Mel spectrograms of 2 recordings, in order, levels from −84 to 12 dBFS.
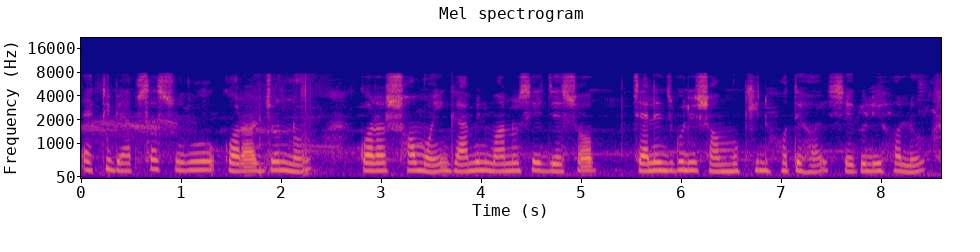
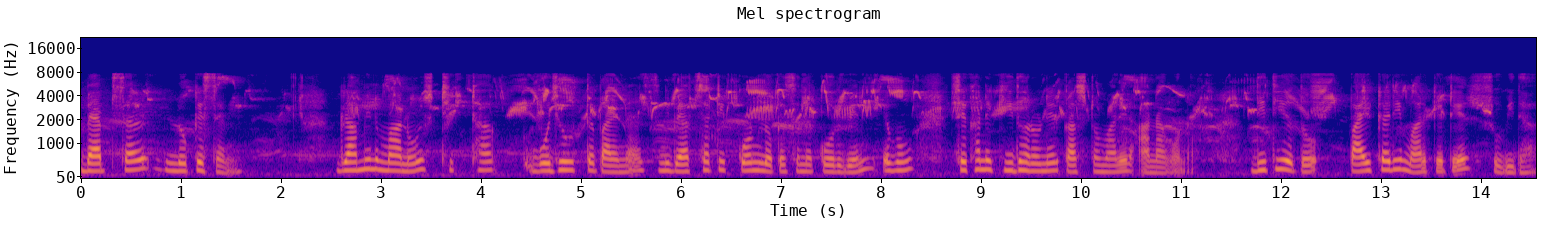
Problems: background sounds at intervals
